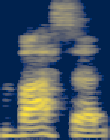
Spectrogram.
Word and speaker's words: Vasa: W-A-S-A, Vasa, the Vasa. And it starts with a V. V-A-S-S-A? No. Did I say that? No, W-A-S-A. Definitely don't know that story. Please continue. The Vasa.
